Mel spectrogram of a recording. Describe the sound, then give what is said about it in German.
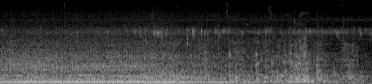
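A car engine hums steadily with a low rumble and rushing road noise as the vehicle drives along, being repositioned to get a better view, fairly loud, with no voices. “Von daher versuche ich jetzt mal mit dem Auto nochmal in eine Position zu kommen, wo ich ihn besser sehe.”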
